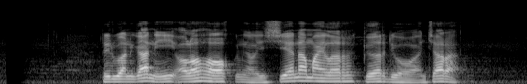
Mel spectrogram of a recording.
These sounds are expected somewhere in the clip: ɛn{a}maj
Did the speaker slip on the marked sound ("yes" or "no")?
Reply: no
